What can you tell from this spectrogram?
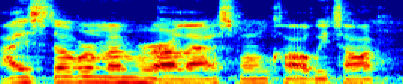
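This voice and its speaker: A young man telling a personal story in a casual vlog, halting and emotional, full of "like" fillers, holding back tears. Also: on the low side, fairly bright tone, slight background noise.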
